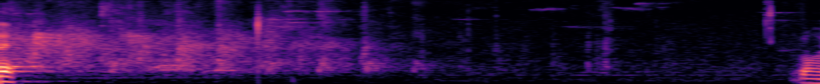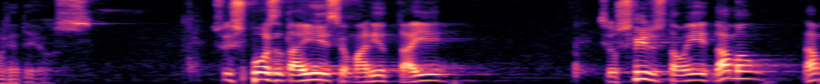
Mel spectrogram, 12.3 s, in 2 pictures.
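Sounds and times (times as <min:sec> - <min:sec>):
speech: 0:00.0 - 0:00.3, 0:06.0 - 0:06.9, 0:07.8 - 0:09.7, 0:10.7 - 0:12.2
audience applauding: 0:00.0 - 0:03.7.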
